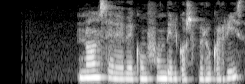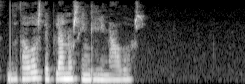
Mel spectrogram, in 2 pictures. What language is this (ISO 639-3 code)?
glg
